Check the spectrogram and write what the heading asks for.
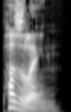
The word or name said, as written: puzzling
